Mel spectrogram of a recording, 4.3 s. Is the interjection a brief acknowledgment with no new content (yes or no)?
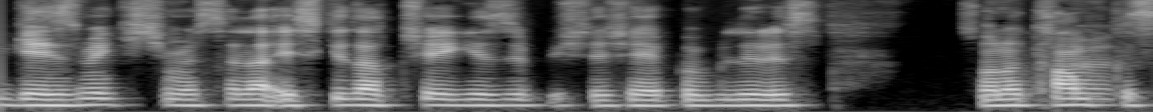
yes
